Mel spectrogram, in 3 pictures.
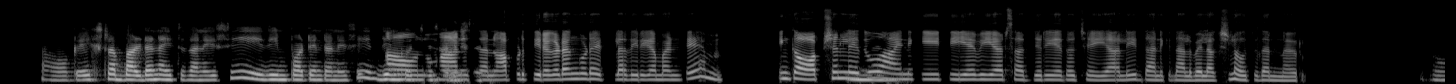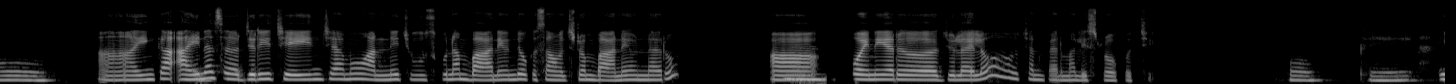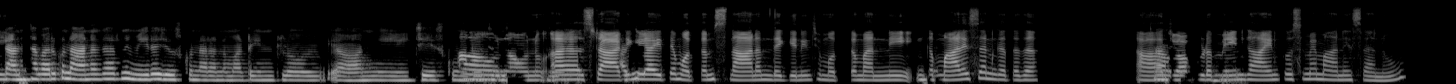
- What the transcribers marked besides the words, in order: in English: "ఎక్స్‌ట్ర"; in English: "ఇంపార్టెంట్"; in English: "సైడ్"; in English: "ఆప్షన్"; in English: "టీఏవీఆర్ సర్జరీ"; other background noise; other noise; in English: "సర్జరీ"; in English: "స్టార్టింగ్‌లో"; in English: "జాబ్"; in English: "మెయిన్‌గా"
- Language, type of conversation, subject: Telugu, podcast, మీ జీవితంలో ఎదురైన ఒక ముఖ్యమైన విఫలత గురించి చెబుతారా?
